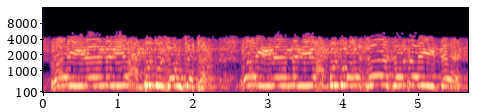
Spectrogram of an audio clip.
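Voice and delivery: high, ringing repeated refrain; impassioned preaching. Acted. Preacher lists what people worship, high impassioned preaching. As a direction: hit each repeat in the same high, insistent cry. Preacher chants a list of idols.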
